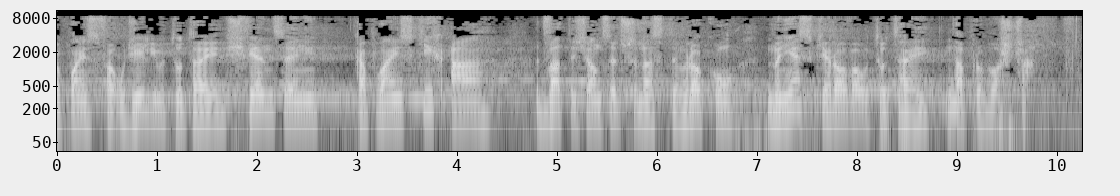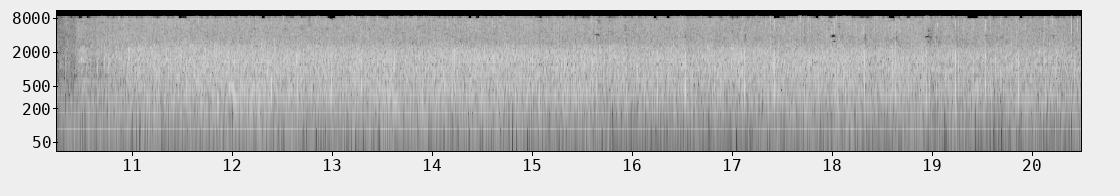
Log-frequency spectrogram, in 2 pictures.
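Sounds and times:
speech: 0:00.0 - 0:10.6
applause: 0:10.3 - 0:20.4.

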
